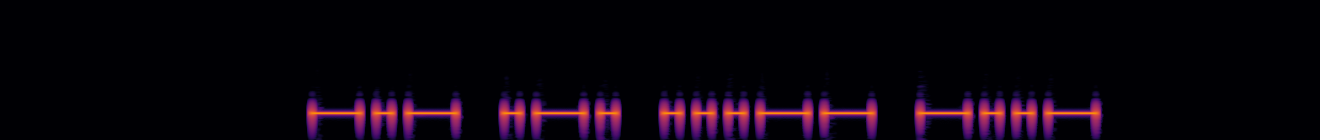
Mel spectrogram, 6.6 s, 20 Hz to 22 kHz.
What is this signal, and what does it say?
Morse code, heard as a keyed tone, about 16 wpm, 700 Hz. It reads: KR3X
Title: USA Call Signs - 4 Characters - Repeated 2x - 15wpm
